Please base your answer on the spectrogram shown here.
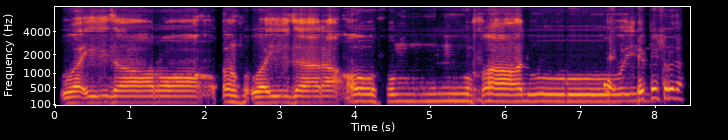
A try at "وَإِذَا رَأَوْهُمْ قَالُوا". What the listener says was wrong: ہم کو جلدی پڑھیں, میم پہ غنہ نہیں کریں.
